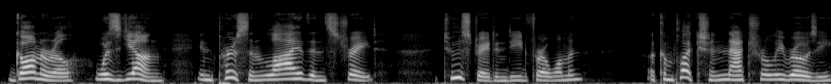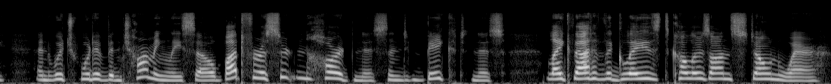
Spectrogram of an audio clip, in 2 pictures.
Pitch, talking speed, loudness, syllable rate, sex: 220 Hz, 150 wpm, -20 LUFS, 4.5 syllables/s, male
